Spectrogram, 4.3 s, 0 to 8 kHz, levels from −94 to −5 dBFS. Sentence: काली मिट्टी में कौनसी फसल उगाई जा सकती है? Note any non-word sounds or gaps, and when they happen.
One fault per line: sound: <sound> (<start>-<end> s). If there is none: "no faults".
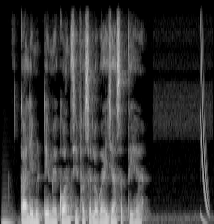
sound: chirp (4.0-4.2 s)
